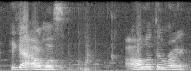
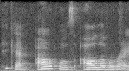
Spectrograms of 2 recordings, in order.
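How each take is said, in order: First: Repeated louder for emphasis; emphatic repeat. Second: Said in the usual way. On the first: Real, not acted. Mother repeating son's test result to viewers, louder and emphatic. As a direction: punch the whole line out proudly. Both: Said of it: "And I'm sorry, y'all".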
